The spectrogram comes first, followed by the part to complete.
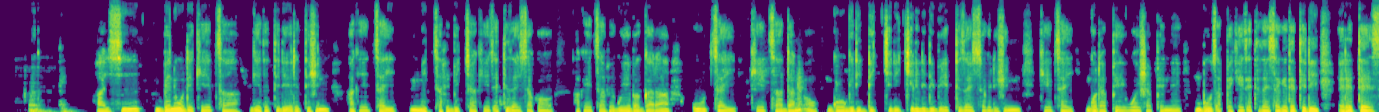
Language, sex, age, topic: Gamo, male, 25-35, government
